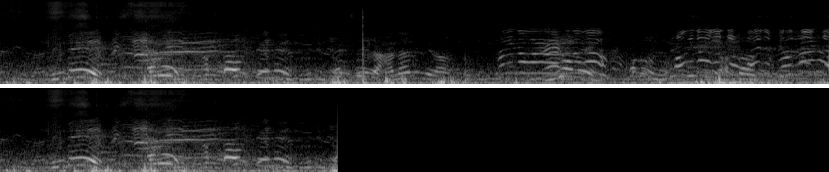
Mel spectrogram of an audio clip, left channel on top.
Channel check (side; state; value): right; drops out; at 3.4 s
